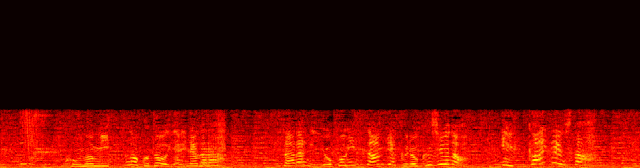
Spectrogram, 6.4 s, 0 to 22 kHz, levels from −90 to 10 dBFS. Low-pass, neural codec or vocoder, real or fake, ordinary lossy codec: none; codec, 16 kHz, 16 kbps, FreqCodec, larger model; fake; none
